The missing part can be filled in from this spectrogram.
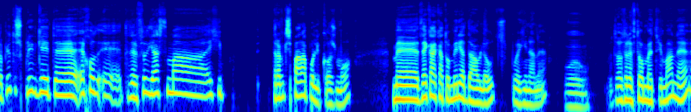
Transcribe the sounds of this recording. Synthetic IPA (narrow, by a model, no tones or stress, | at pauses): t̪oːpiot̪ospɾit̪̚ɡejt̪eexo̞et̪od̪eleft̪eoðʝiɐst̪imɐe̞çi | t̪ɾɐviksi̥pɐɾɐpo̞liko̞zmo̞ | me̞ðe̞kɐekɐt̪o̞miɾiɐd̪ɐunloud̪spueʝinɐne̞ | w | t̪o̞t̪e̞le̞ft̪e̞o̞me̞t̪ɾimɐne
